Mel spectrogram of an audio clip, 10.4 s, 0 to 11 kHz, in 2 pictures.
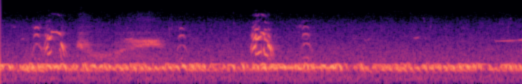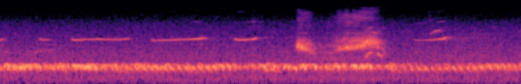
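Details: Black grouse at an April 2023 lek in Tiveden, Sweden: constant bubbling drone, a handful of harsh hissing bursts near the start and end, and a run of short level whistles from another bird in between.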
